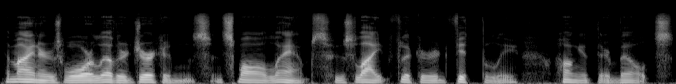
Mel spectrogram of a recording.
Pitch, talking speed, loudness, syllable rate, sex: 95 Hz, 140 wpm, -19 LUFS, 3.9 syllables/s, male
